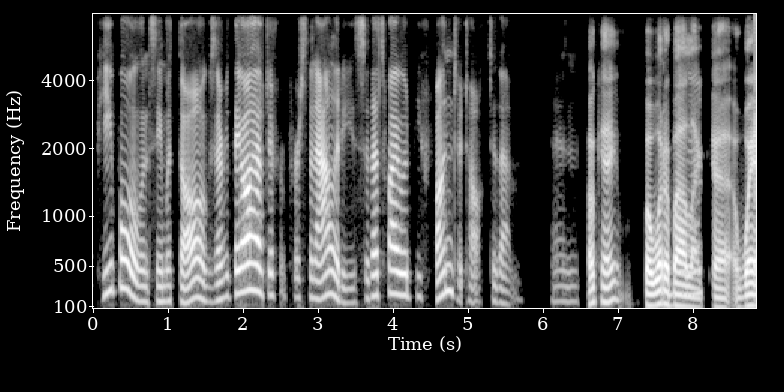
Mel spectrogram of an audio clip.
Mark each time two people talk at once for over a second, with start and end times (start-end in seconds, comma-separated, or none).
none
